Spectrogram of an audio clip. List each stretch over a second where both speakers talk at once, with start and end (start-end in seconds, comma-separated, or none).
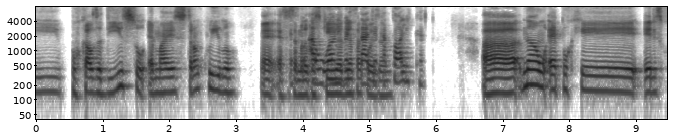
3.8-5.4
